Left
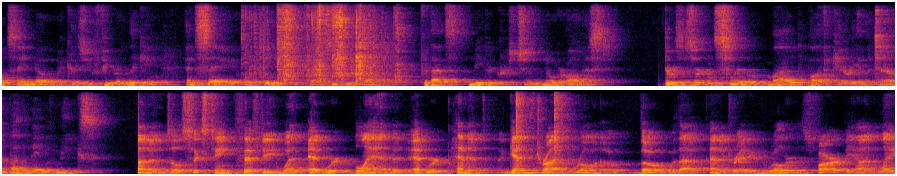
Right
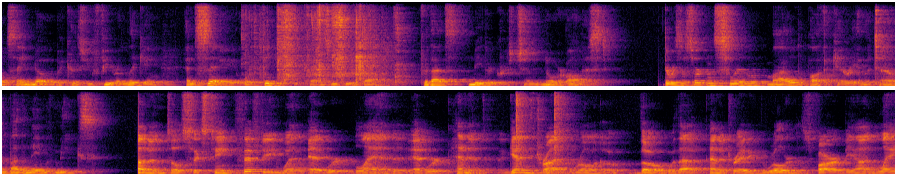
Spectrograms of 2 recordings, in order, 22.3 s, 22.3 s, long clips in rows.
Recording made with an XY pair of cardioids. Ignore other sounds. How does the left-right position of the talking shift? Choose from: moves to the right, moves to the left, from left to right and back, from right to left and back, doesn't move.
from right to left and back.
